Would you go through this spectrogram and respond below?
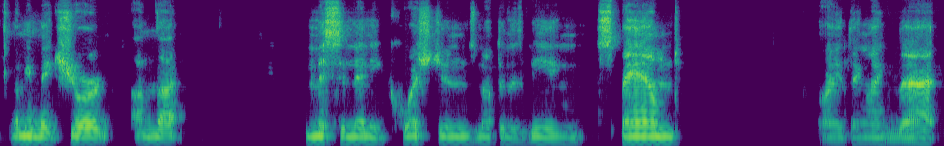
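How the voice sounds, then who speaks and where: A man hosting a casual livestream Q&A, speaking off the cuff in a halting way, repeating phrases and reading viewer questions aloud before answering. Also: on the low side, completely flat delivery, vocal fry, low-quality recording.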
